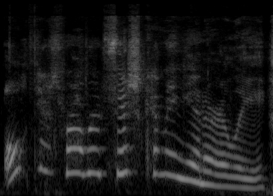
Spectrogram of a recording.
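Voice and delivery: sudden delighted surprise; surprised high exclamation. Real, not acted. Spots an animal arriving.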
